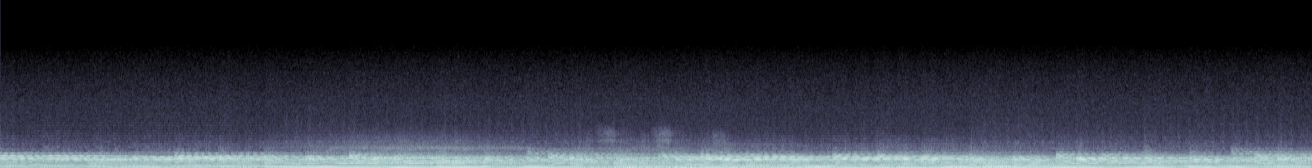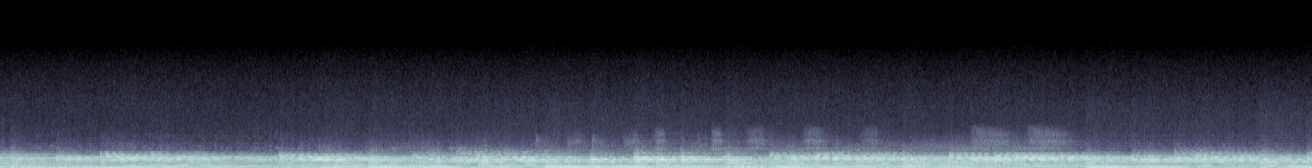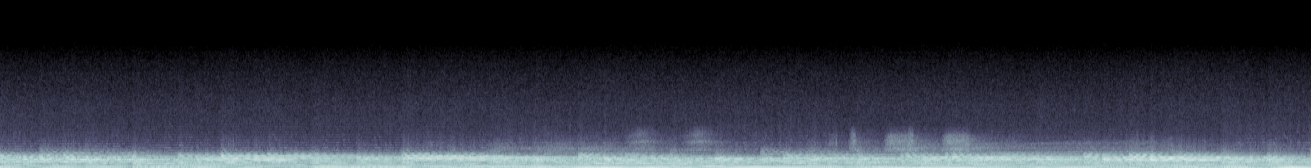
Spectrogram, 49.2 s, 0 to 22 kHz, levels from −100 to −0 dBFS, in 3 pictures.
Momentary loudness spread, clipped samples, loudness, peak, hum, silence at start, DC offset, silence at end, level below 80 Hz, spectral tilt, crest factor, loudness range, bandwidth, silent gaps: 3 LU; under 0.1%; -16 LUFS; -2 dBFS; none; 0 s; under 0.1%; 0 s; -40 dBFS; -9.5 dB/octave; 14 dB; 2 LU; 5.8 kHz; none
